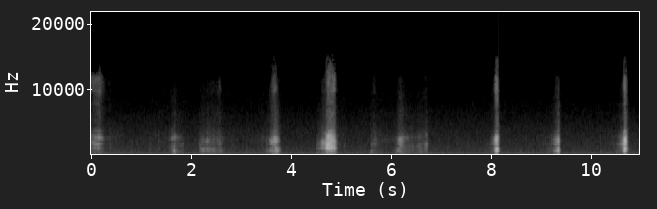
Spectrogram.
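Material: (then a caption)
Cardboard. Fingernails scratch and tap the top of a hollow, medium corrugated cardboard shipping box with paper labels lying on a table. Soft, papery scrapes alternate with sharp, separate taps that ring only briefly. The sounds are quiet and bright, with almost no low end.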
